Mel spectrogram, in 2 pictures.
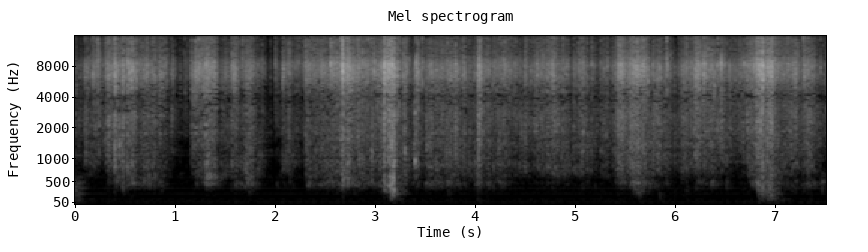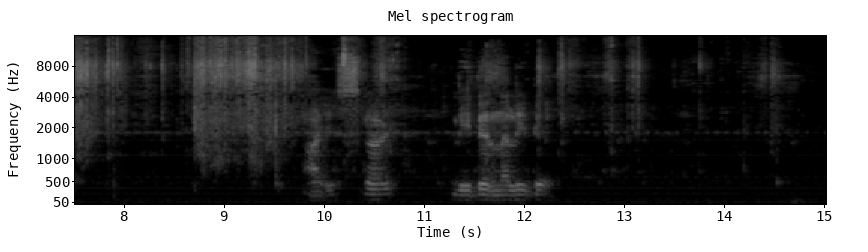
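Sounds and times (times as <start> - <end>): bubble wrap crinkling: 0.0 - 9.8.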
